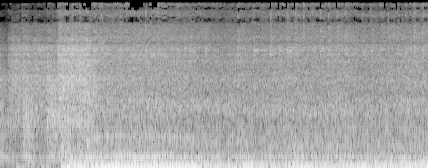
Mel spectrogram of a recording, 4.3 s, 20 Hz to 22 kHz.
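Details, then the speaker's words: 2009 BMW R1200GS, 40,248 miles, front forks torn off in a low-speed collision, minor oil leak when warm: it catches instantly and settles into a steady even idle with no smoke. Normal start and idle. "no issues no smoke out of the pipes give her a nice little wrap runs well"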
